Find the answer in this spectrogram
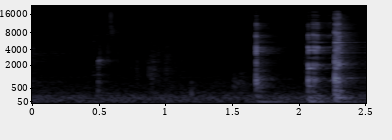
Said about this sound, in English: I'm gonna take a sip of my martini and we're just gonna keep going.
